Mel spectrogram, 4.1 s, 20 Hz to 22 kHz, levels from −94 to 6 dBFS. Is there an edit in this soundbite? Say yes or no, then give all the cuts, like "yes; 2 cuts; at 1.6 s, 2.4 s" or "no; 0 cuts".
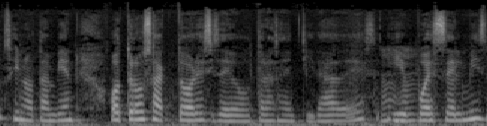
yes; 1 cut; at 1.8 s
